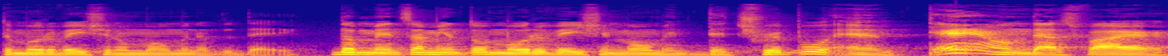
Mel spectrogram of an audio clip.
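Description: A man with a normal speaking voice talks at a moderate pace and medium pitch. He shows ordinary pitch variation and hardly any pauses. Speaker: podcast host. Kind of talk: casual chat.

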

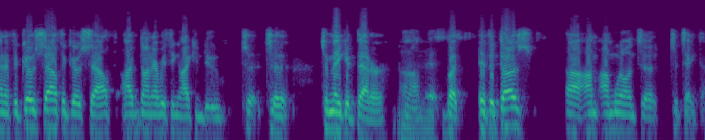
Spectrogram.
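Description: Speaking at a fairly quick pace with an American accent, a man has an unremarkable speaking voice, medium pitch and ordinary pitch variation, recorded dry and close with no echo. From Long Island, New York, then Delaware. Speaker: adoptee. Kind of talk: personal storytelling interview.

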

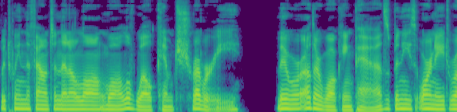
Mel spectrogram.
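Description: Over a quiet background comes plain reading aloud with ordinary pitch variation.

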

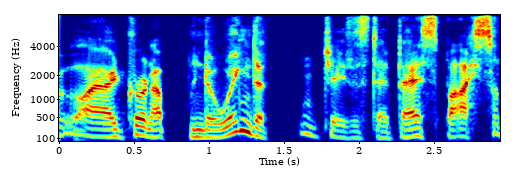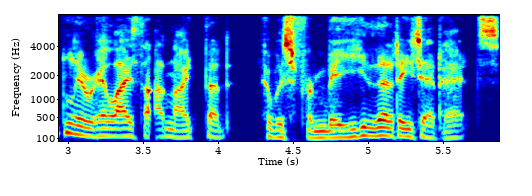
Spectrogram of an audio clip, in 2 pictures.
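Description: A man with a Northern Irish accent, medium pitch and ordinary pitch variation, in a very clean recording with a silent background and a dry, close sound with no echo. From Northern Ireland. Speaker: theologian. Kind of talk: interview.

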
